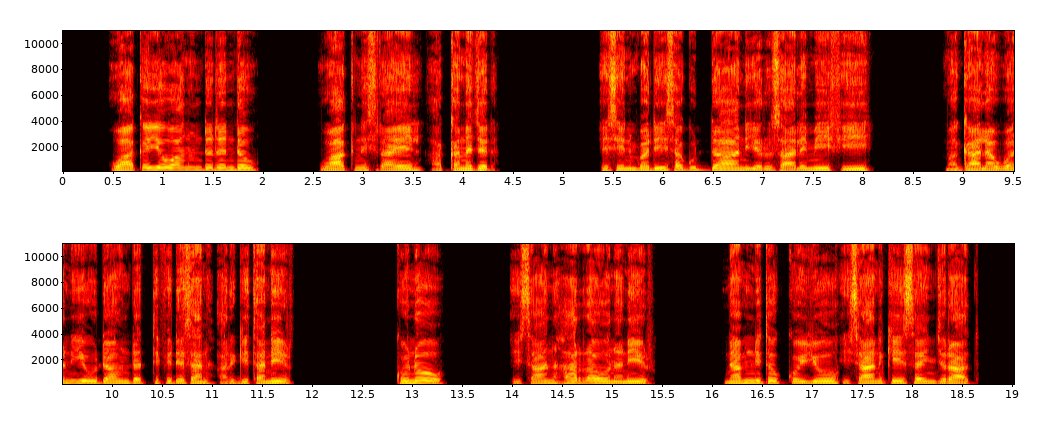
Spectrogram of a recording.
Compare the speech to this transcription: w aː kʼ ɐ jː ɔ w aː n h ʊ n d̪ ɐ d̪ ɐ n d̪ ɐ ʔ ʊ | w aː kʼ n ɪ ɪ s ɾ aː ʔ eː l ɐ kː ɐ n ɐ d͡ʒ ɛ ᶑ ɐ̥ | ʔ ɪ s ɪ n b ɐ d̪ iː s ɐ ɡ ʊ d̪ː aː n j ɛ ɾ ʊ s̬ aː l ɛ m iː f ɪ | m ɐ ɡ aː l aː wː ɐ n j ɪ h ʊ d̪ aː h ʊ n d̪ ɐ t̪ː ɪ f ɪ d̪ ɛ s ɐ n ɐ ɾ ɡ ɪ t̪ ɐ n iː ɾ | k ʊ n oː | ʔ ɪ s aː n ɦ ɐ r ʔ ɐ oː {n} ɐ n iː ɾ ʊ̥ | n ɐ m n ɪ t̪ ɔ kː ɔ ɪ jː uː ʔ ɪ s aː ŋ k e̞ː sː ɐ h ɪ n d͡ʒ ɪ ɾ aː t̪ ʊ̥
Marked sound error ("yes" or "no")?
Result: no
